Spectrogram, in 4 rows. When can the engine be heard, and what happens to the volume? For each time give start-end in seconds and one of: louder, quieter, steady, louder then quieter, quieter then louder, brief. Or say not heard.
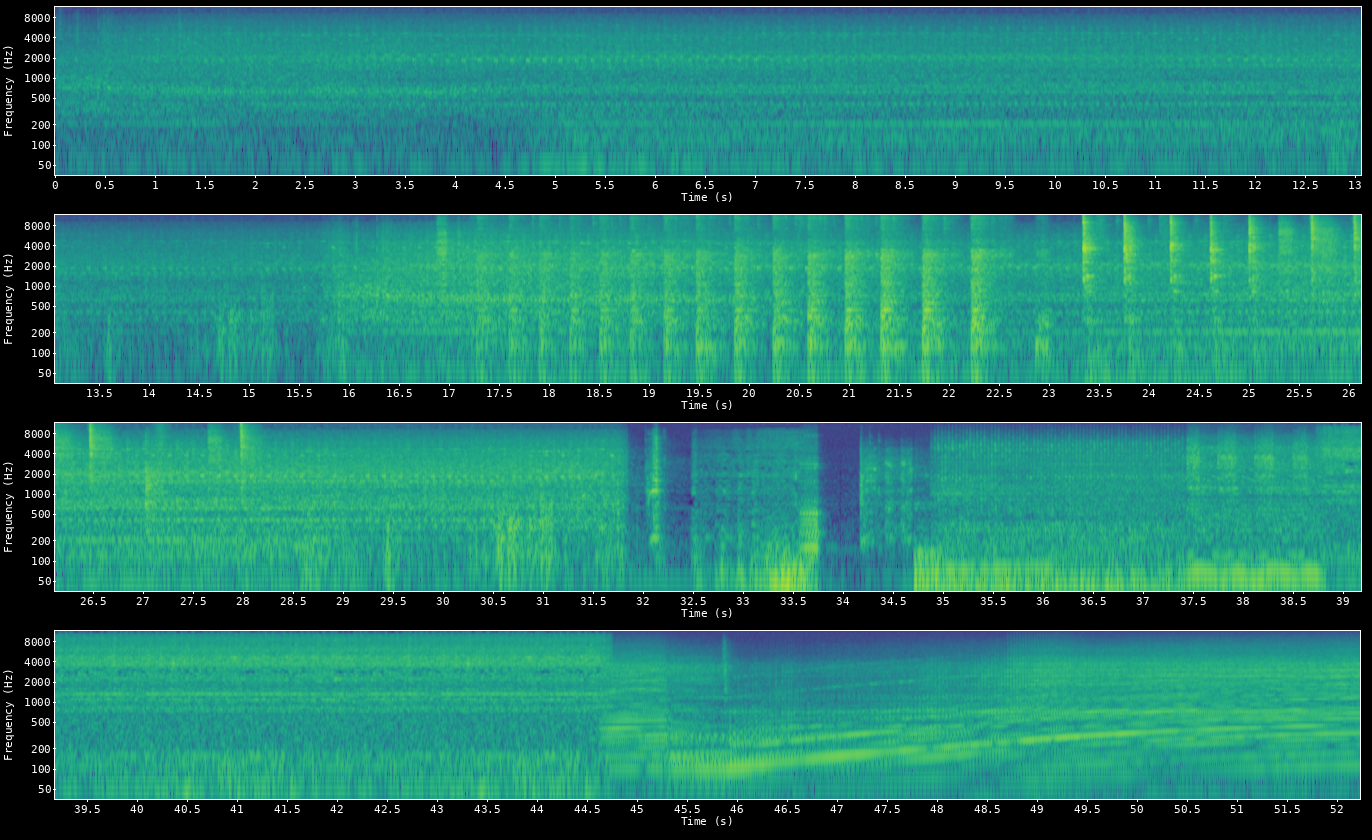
0.0-52.2 louder.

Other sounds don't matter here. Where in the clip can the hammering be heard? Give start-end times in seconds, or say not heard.
16.9-28.2.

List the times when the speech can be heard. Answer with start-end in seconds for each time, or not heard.
not heard.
